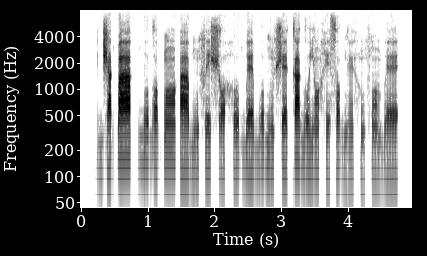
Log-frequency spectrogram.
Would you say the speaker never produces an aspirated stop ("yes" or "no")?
yes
